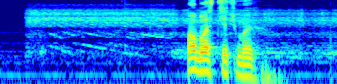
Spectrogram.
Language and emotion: Russian, neutral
